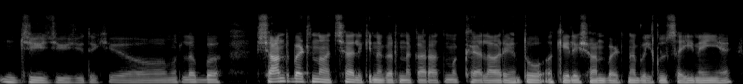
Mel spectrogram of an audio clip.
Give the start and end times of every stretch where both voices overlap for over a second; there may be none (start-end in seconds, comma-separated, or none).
none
